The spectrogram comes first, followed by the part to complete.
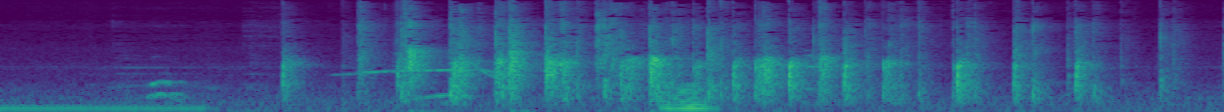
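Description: The last low note of an acoustic guitar fades out in the first second. Then an audience applauds for about four and a half seconds at the end of a song.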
